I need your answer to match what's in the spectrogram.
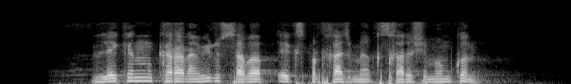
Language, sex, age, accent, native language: Uzbek, male, 35+, Xorazm, Uzbek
